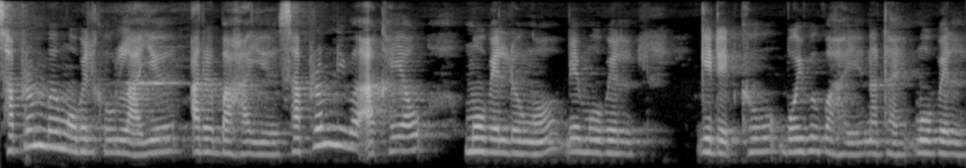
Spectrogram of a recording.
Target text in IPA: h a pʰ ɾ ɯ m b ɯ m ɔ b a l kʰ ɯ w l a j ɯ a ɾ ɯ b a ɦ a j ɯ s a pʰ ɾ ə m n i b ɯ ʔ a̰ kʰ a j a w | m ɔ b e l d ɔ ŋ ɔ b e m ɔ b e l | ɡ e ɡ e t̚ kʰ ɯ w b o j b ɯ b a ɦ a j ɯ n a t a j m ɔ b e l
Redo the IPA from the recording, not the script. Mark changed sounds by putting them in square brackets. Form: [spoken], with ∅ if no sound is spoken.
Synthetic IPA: [s] a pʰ ɾ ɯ m b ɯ m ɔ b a l kʰ ɯ w l a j ɯ a ɾ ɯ b a ɦ a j ɯ s a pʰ ɾ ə m n i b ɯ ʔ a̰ kʰ a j a w | m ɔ b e l d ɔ ŋ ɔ b e m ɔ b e l | ɡ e [d] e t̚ kʰ ɯ w b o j b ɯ b a ɦ a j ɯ n a [tʰ] a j m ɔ b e l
